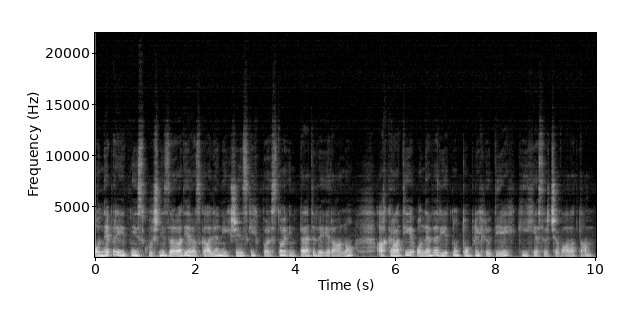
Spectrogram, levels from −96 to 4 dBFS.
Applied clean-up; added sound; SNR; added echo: none; none; none; reverberation time 0.3 s.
